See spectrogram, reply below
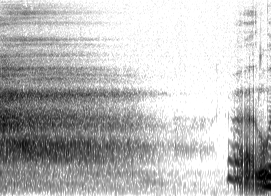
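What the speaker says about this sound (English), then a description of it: "Slow breath out." A slow, steady exhale during a beginner yoga practice, breathy and close, gradually fading over about two and a half seconds into quiet before a voice starts speaking.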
